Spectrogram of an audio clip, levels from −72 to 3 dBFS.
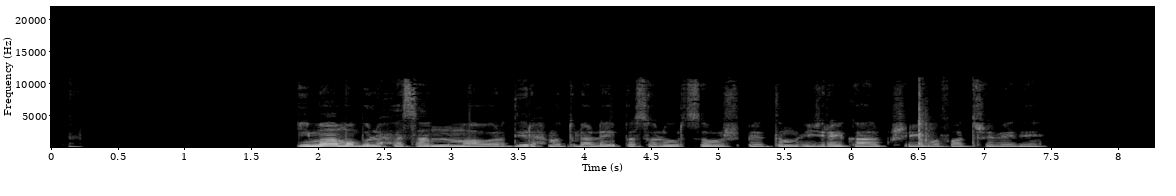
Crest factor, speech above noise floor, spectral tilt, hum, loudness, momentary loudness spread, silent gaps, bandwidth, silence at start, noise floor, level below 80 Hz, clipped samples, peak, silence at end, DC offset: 18 dB; over 64 dB; -7 dB/octave; none; -27 LUFS; 11 LU; 0.35-1.84 s; 11 kHz; 0.15 s; under -90 dBFS; -58 dBFS; under 0.1%; -8 dBFS; 0.8 s; under 0.1%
